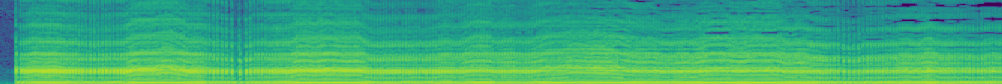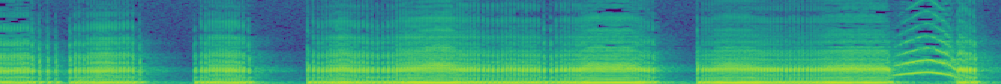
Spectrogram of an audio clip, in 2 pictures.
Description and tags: sounds produced rubbing with my finger over a polished surface, may remind of a variety of things
door, screeching, grunt, groan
